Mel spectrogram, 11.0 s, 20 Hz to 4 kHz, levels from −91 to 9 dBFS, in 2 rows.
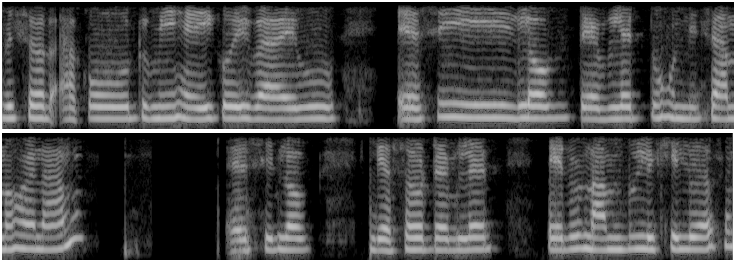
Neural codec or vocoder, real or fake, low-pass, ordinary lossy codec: codec, 16 kHz, 8 kbps, FreqCodec, larger model; fake; 3.6 kHz; none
